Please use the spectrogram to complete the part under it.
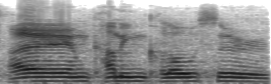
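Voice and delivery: put-on a kid faking a scary monster. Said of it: "Jackie changed his voice".

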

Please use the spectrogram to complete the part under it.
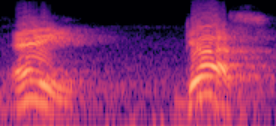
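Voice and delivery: high, loud hail across a distance; storyteller acting a summoning call. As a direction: holler for a ranch hand. Foreman calls across to the corral.

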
